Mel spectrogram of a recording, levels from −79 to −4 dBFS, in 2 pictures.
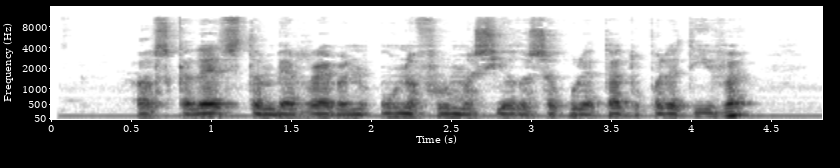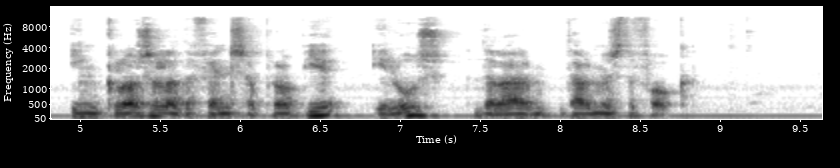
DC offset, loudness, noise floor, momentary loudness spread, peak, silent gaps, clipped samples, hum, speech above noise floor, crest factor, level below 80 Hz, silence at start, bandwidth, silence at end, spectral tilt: under 0.1%; -22 LUFS; -46 dBFS; 9 LU; -4 dBFS; none; under 0.1%; none; 25 dB; 18 dB; -46 dBFS; 0.5 s; 11.5 kHz; 0.45 s; -6 dB/octave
